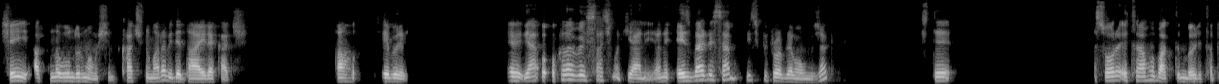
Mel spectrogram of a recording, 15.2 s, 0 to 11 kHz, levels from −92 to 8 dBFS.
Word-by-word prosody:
Şeyi 150 -3 +3
aklımda 145 +1 +1
bulundurmamışım: 140 -9 -1
Kaç 135 0 -3
numara, 135 +6 0
bir 140 - -2
de 135 - +3
daire 120 0 +4
kaç? - - -7 1.1
Ah, 130 -1 +2
o - - -9 0.3
şey, 135 -1 +5
böyle 125 -3 +2 1.2
Evet, 155 -3 +2
ya, 150 +1 +1
o - - +4
o - - -2
kadar, 190 -1 +1
böyle, 185 - +2
saçma 160 0 -8
ki - - -7
yani, 125 -2 0
hani, 140 0 -3
ezberlesem 180 - +3
hiçbir 175 -1 -12
problem 130 -4 +1
olmayacak. 110 -2 -4 1.1
İşte 150 0 0 1.7
sonra 160 +2 +2
etrafa 160 +1 0
baktım, 130 0 +1
böyle, 120 0 +1
tabii, - - -11
140 Hz, 130 wpm, -25 LUFS, 130-160 Hz, 1.7 s, şey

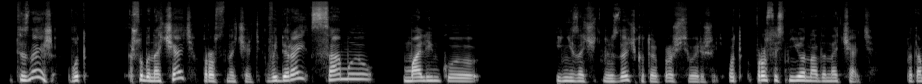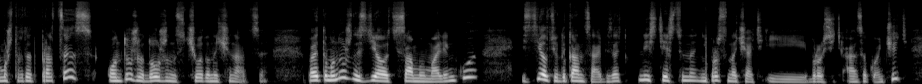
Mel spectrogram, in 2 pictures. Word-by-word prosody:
Ты 200 - +4
знаешь, 290 +3 +1
вот, 185 +2 +2 0.4
чтобы 195 -4 +4
начать, 240 - +2
просто 150 -1 +2
начать, 135 -3 -7
выбирай 185 - +4
самую 240 +2 +2 0.3
маленькую 165 -1 +2 0.7
и 170 - -4
незначительную 155 -2 -2
задачу, 190 +6 +2
которую 135 -2 -3
проще 155 -1 -4
всего 135 -1 -2
решить. 120 -2 -9
Вот, 175 - -3
просто 200 -1 +5
с 210 - -5
нее 185 0 +7
надо 160 -2 0
начать, 155 0 -5 0.3
потому 155 +2 -1
что 160 - -9
вот 155 - -4
этот 160 - -6
процесс- 275 - -2
он 170 -2 +2
тоже 215 -9 -1
должен 165 0 +1
с - - -8
чего-то 155 -2 -2
начинаться. 145 -2 -8 0.4
Поэтому 195 +2 +6
нужно 280 -5 +2
сделать 155 -3 +4
самую 145 -4 +1
маленькую, 175 - -2 0.4
и - - -11
сделать 220 -8 +5
ее - - 0
до 165 - -2
конца 155 -8 +1
обязать 135 +7 -5
естественно. 185 -3 0
Не 160 -2 -4
просто 185 -2 -2
начать 130 -5 -5
и 115 -5 -11
бросить, 130 +1 -6
а 125 - -6
закончить. 250 - -7
165 Hz, 170 wpm, -21 LUFS, 150-195 Hz, 0.7 s, нее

